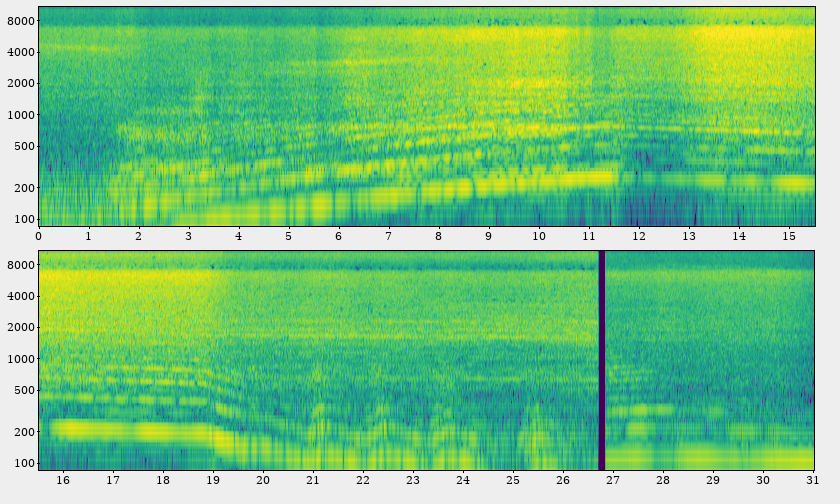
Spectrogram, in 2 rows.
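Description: Toyota Corolla AE111's four-cylinder engine doing a full-throttle dyno pull: the revs climb steadily for about ten seconds, then the throttle comes off and the engine runs on at high revs, more quietly, before falling away. A few quick throttle blips follow, and after a brief break near the end it settles into steady low-rev running.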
